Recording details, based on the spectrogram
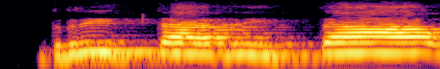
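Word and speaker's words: ऋत: Y Rita, que ya hablaremos lo que es Rita, bueno, no sé si se pronuncia igual, Rita, bueno, ahora lo hablaremos, es RTA. Sí, Rita.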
